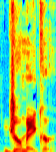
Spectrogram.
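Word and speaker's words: D'yer Mak'er: went to Jamaica and they called it germ acre because it's like it's saying Jamaica uh-huh with an accent okay yeah that's cool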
